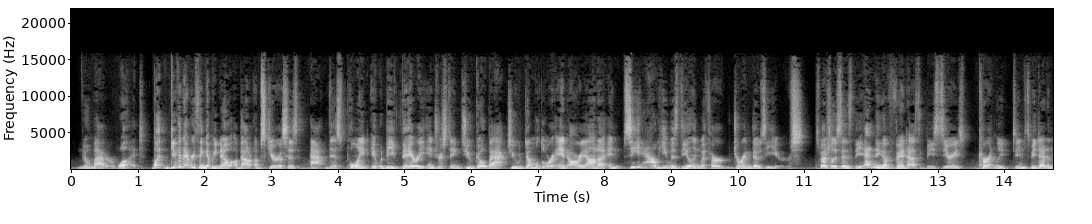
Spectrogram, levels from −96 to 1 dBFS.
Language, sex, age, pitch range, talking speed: English, male, 20-39, 165-225 Hz, 210 wpm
